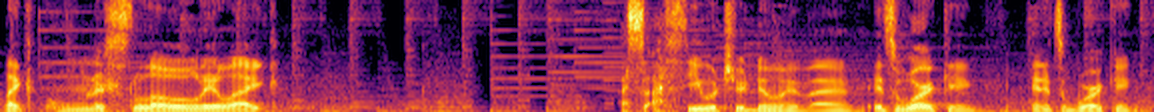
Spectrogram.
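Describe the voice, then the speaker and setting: Low-voiced man streaming with music behind. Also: steady tone, unhurried, pauses often. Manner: exclamatory, slangy, swearing. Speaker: gaming streamer reading a visual novel aloud. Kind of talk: casual playthrough, reading aloud with off-the-cuff reactions.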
